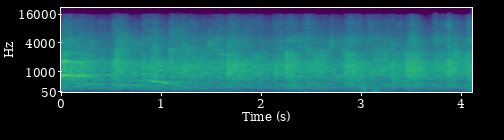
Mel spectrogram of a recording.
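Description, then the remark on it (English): A large church audience at a revival service stands and claps steadily and continuously, a dense wash of applause with voices shouting and cheering mixed in, filling the room at a moderate, sustained level throughout. “Let's all stand our feet and clap our hands and shout, there's victory in the room.”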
